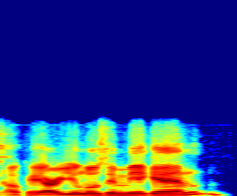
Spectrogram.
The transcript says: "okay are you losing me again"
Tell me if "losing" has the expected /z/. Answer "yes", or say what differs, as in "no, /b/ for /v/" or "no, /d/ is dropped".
yes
